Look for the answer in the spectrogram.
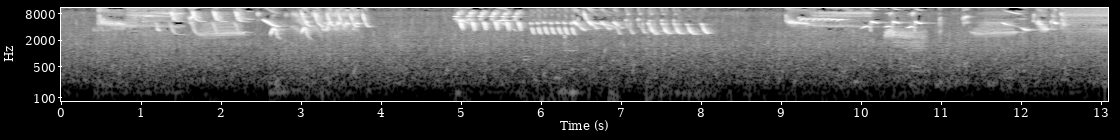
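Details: Chestnut-capped blackbirds in a noisy commotion: bursts of high, sharp whistled chirps and rapid descending trill runs, several overlapping phrases with short quiet gaps between, repeated over about thirteen seconds.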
